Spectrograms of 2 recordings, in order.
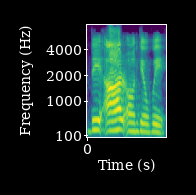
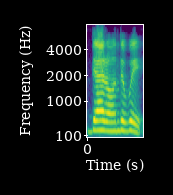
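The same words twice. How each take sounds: First: They are is said slowly as two full words. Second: They are is said fast, run together as one.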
